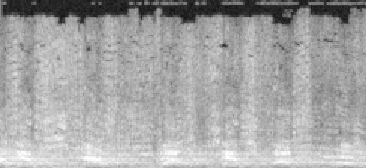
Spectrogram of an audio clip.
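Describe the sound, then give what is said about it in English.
A homeless man's dog barking in a tunnel: many rapid, evenly repeated barks over a steady noisy background. “A homeless man is camped in the tunnel. His dog barks at Alistair.”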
